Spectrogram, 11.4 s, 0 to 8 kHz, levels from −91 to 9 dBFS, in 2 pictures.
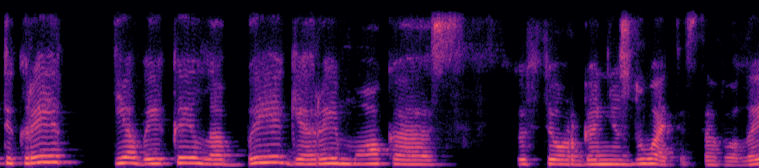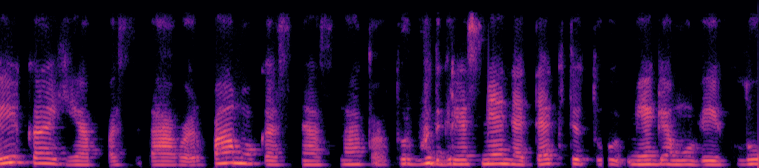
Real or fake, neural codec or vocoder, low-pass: real; none; 7.2 kHz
